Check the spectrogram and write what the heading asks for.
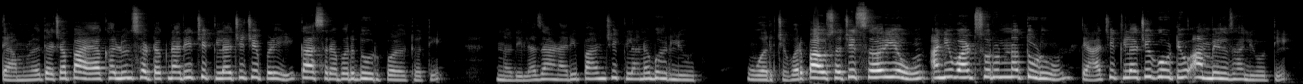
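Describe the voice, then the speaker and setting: A woman's voice: high-pitched, normal speed, darkish tone. A woman storyteller reading a village story aloud with dramatic, vivid narration.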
